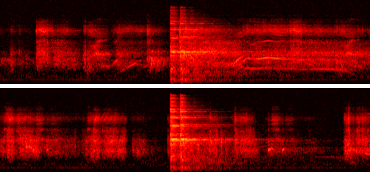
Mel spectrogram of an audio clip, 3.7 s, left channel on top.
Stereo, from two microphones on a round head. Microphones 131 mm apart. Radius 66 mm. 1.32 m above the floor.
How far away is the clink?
About 4.5 m.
